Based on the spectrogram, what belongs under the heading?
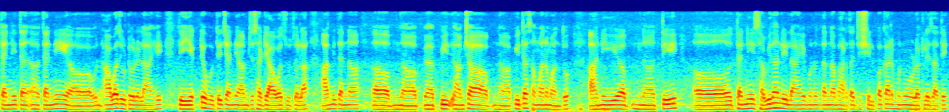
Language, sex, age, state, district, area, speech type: Marathi, male, 18-30, Maharashtra, Thane, urban, spontaneous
